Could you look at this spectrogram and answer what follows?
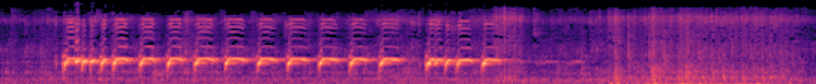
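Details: Local zebra dove gives a crisp run of about fifteen rapid staccato coos, evenly spaced and steady in pitch, a song meant to draw rivals, followed by soft rustling and low background noise.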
